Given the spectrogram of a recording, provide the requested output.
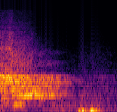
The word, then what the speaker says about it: আমর: আমর, মানে ওমর, উচ্চারণ আমর।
